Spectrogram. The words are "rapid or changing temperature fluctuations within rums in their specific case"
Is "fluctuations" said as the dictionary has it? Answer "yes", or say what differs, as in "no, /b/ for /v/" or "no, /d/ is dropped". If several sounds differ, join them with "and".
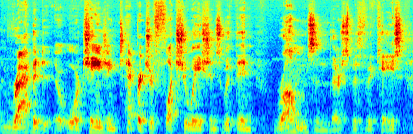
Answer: yes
